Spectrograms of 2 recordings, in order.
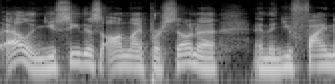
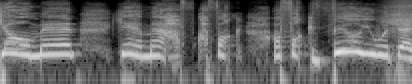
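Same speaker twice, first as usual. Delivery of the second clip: nonstop, very high-pitched, excited screaming. Retelling a meeting with an overexcited fan: imitating a fan screaming. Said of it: "this guy is just screaming nonstop".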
